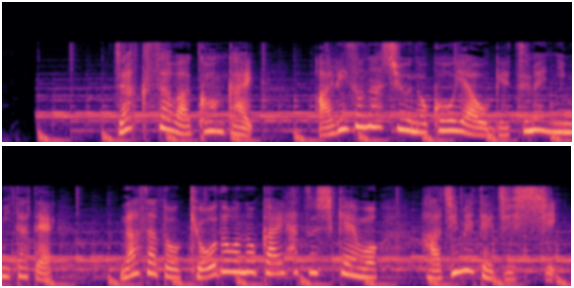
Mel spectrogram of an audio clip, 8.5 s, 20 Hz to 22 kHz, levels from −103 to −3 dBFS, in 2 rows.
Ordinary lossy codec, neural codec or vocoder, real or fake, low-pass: none; none; real; none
